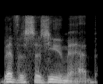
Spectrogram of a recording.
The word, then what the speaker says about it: Bevacizumab: Bevacizumab, pronounced Bevacizumab.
